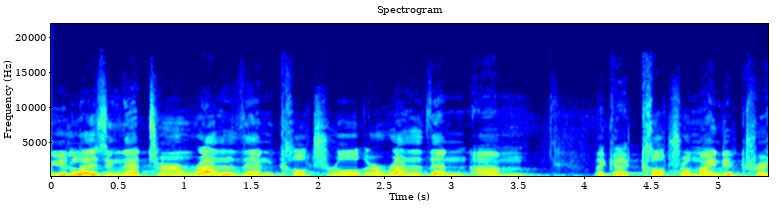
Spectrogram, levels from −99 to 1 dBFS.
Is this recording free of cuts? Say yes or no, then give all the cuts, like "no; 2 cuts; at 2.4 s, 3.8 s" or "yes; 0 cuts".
yes; 0 cuts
